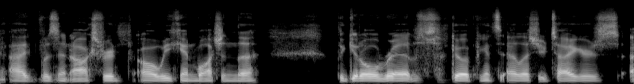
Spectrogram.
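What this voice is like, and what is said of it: Slightly raspy voice. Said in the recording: “My voice sounds a little raspy.”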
